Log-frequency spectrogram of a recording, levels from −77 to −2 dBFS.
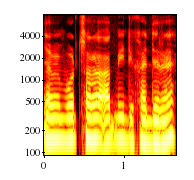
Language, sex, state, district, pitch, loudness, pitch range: Hindi, male, Arunachal Pradesh, Longding, 150 Hz, -12 LUFS, 145-155 Hz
